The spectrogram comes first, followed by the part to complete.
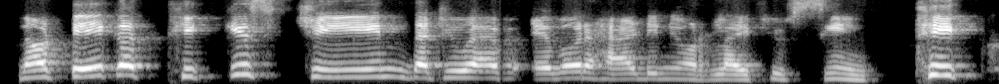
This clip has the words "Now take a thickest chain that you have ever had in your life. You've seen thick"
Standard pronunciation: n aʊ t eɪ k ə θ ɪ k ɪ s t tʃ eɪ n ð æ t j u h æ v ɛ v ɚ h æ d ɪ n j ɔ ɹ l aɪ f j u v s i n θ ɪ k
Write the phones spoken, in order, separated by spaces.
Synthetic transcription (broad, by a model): n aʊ t eɪ k ə t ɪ k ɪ s t tʃ eɪ n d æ t j u h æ v ɛ v ɚ h æ d ɪ n j ɔ ɹ l aɪ f j u v s i n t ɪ k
